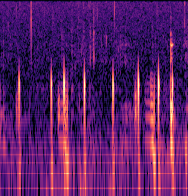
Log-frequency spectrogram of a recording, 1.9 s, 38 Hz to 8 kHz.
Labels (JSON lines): {"label": "biophony, knock croak", "recorder": "SoundTrap 300"}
